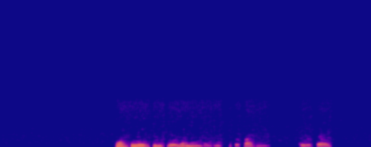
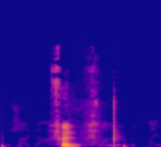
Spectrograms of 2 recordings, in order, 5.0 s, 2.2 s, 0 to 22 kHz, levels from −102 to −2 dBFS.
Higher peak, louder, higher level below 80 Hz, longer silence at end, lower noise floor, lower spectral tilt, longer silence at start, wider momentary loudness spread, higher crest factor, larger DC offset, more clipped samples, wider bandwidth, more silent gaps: second, -28 dBFS vs -10 dBFS; second, -47 LUFS vs -28 LUFS; second, -86 dBFS vs -76 dBFS; second, 0.55 s vs 1.1 s; first, under -90 dBFS vs -79 dBFS; first, -13 dB/octave vs -5 dB/octave; first, 1.55 s vs 0.75 s; second, 15 LU vs 22 LU; about the same, 20 dB vs 22 dB; neither; neither; second, 6.6 kHz vs 15 kHz; neither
